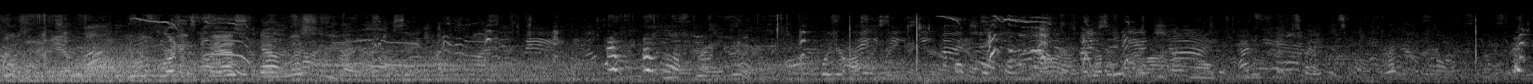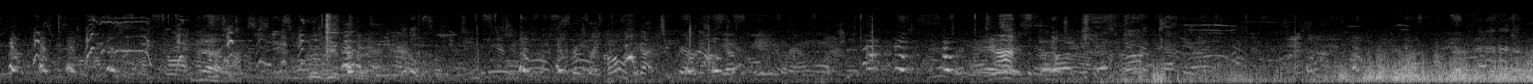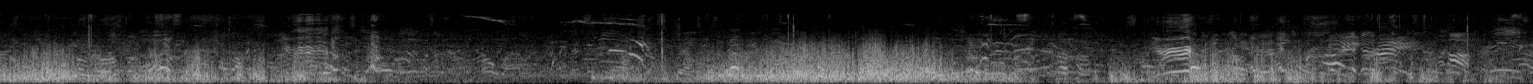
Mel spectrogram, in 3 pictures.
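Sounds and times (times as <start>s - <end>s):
people talking: 0.0s - 45.9s
people's voices: 0.0s - 45.9s
dog yipping and whining: 1.3s - 2.6s, 9.4s - 10.6s, 15.7s - 18.3s, 36.3s - 37.2s, 40.4s - 41.0s.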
